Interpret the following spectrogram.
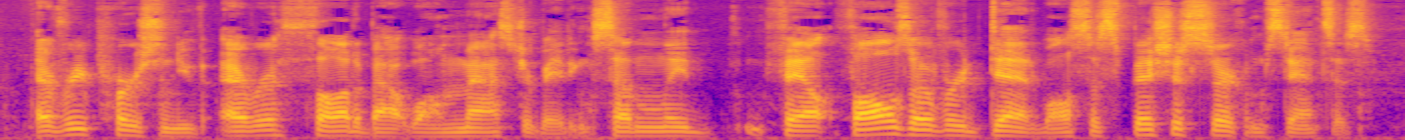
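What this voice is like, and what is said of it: Radio announcer voice. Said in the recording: “My radio voice.”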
